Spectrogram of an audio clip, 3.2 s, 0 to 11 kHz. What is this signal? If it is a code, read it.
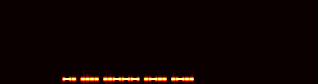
Morse code, heard as a keyed tone, about 53 wpm, 700 Hz. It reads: NH2LL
